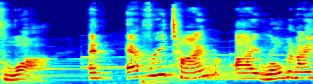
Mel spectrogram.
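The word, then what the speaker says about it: は: own PowerPoint very cool the wah particle pronounced wah it's written as ha but it's pronounced wah and every time I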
